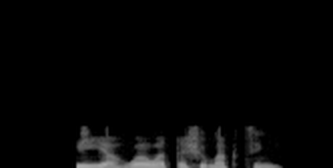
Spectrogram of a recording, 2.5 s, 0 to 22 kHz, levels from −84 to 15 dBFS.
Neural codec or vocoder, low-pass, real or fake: none; 5.4 kHz; real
